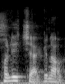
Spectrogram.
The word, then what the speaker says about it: Police: Police, glaube ich. – Police, genau. Police spricht man die aus.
